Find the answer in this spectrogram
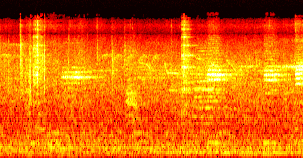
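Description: Several short, high bird calls and chirps, spaced a second or more apart, over a steady hum of street traffic.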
